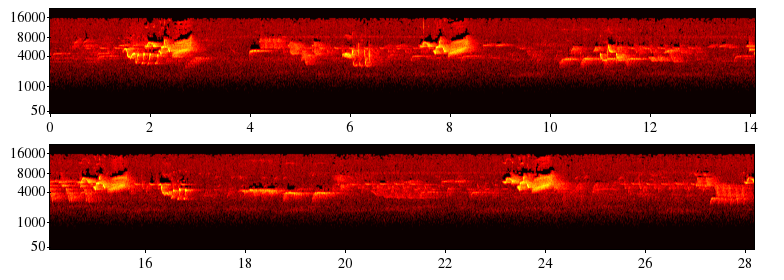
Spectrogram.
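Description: Songbirds singing in the trees: short bursts of high chirping phrases about every two to four seconds over a faint steady hiss.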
